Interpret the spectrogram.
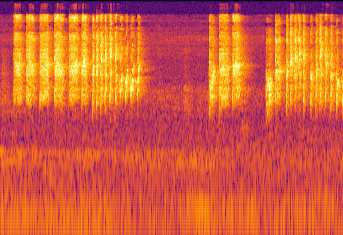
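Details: Kept cucak ranting with a yellow head, given frequent care, in lively song: fast, dense runs of high chirping notes in rhythmic bursts, separated by short gaps, with a faint low hum underneath.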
